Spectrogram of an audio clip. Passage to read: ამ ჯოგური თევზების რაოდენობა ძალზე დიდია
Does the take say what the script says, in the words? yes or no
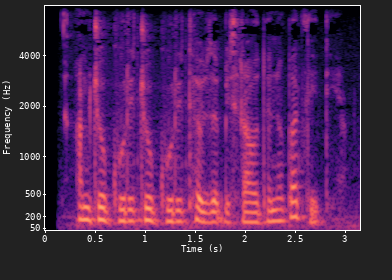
no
